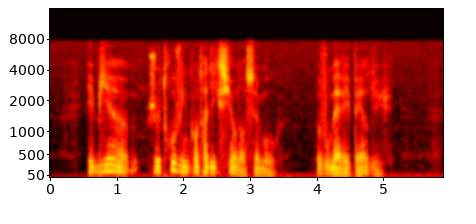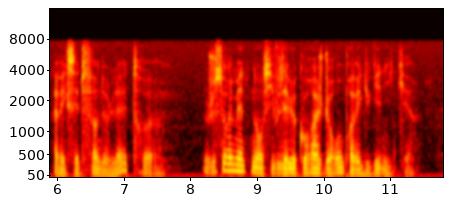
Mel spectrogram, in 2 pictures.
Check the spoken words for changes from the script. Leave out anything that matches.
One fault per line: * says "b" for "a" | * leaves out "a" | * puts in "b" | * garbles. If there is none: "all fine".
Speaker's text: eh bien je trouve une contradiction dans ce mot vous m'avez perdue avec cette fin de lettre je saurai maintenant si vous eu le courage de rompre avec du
all fine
